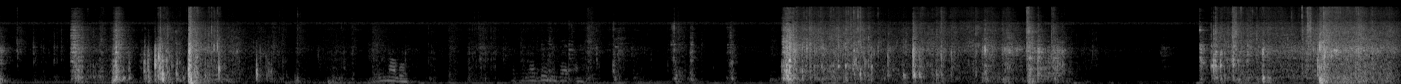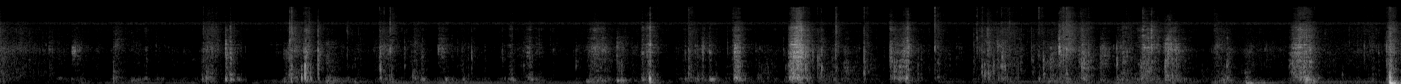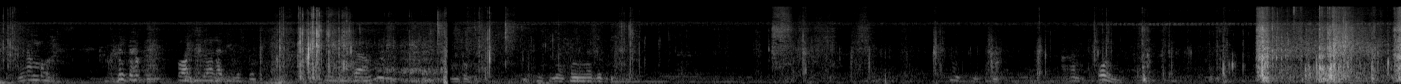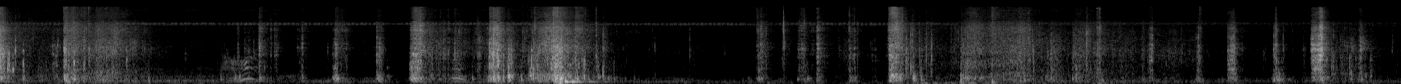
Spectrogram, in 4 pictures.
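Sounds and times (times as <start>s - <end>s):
palm frond crashing through foliage: 12.1s - 14.5s, 30.7s - 33.1s, 40.6s - 43.5s.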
